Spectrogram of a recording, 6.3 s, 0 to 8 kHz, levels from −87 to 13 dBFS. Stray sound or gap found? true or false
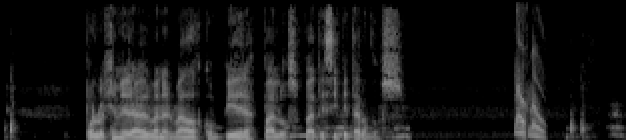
true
